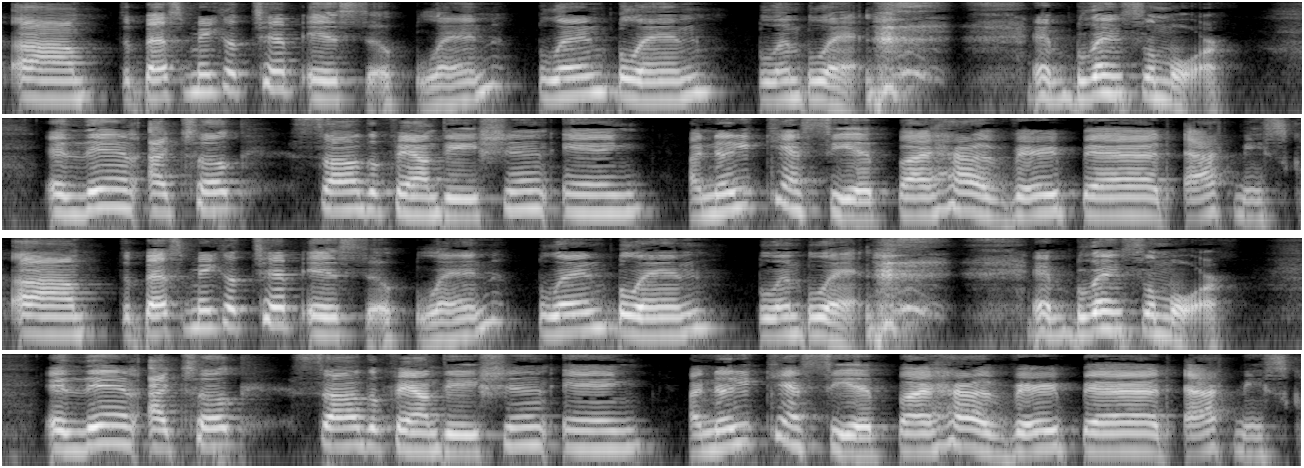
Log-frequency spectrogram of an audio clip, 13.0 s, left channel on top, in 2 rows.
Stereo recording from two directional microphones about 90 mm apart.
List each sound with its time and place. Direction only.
0.0 s a woman's voice: 30° left (ahead or behind); by 12.9 s 50° left (ahead or behind)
